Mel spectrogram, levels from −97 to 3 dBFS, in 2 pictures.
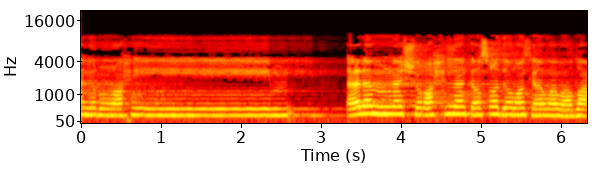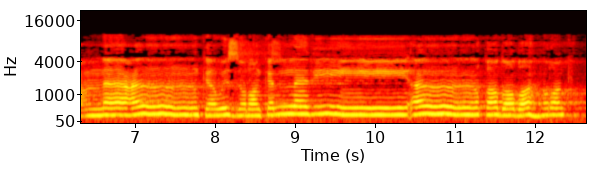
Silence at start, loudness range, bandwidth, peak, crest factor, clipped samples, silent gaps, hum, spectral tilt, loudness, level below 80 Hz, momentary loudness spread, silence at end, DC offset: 0 s; 2 LU; 10.5 kHz; -6 dBFS; 16 dB; under 0.1%; none; none; -4.5 dB/octave; -22 LUFS; -54 dBFS; 7 LU; 0 s; under 0.1%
